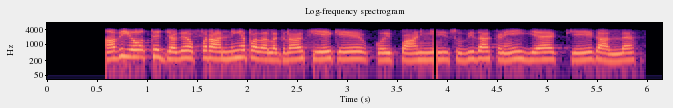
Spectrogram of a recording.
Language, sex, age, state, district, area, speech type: Dogri, female, 30-45, Jammu and Kashmir, Reasi, rural, conversation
